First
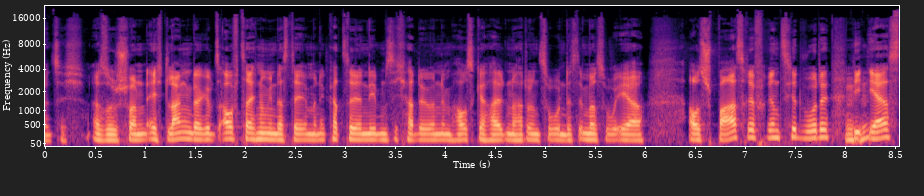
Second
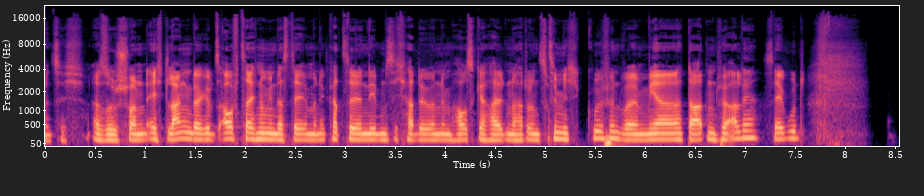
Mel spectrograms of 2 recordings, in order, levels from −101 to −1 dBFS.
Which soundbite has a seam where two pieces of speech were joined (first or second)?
second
